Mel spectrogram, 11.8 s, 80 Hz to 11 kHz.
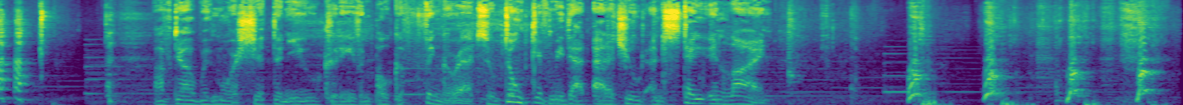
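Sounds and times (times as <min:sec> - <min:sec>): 
speech: 0:01.6 - 0:08.0
dog barking behind a closed door: 0:09.1 - 0:11.8.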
